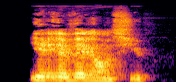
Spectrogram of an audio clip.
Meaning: irreverent
- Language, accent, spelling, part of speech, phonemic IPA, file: French, Canada, irrévérencieux, adjective, /i.ʁe.ve.ʁɑ̃.sjø/, LL-Q150 (fra)-irrévérencieux.wav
